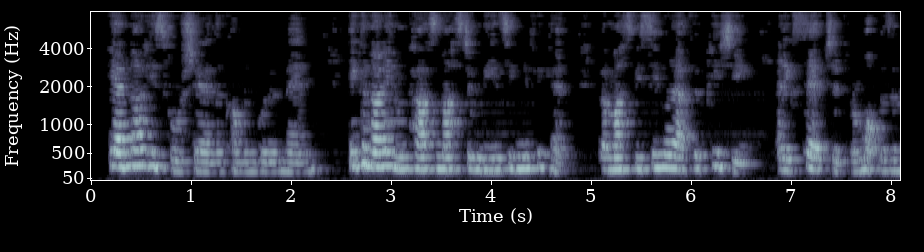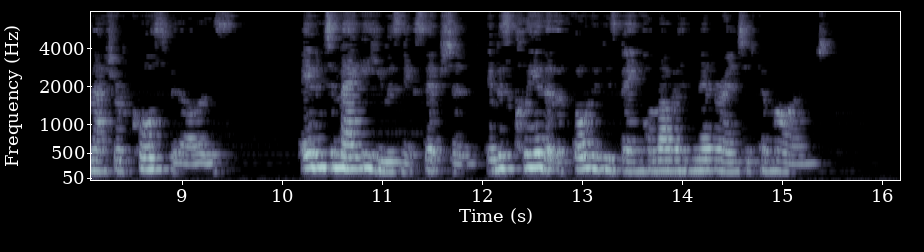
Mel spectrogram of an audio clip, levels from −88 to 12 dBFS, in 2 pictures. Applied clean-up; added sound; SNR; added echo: none; none; none; reverberation time 0.3 s.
